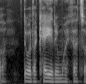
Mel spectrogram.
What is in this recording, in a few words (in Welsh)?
"ceir", Welsh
